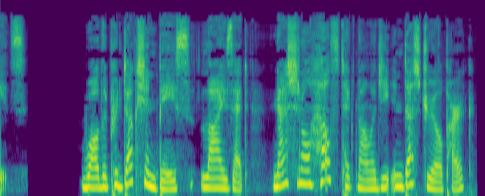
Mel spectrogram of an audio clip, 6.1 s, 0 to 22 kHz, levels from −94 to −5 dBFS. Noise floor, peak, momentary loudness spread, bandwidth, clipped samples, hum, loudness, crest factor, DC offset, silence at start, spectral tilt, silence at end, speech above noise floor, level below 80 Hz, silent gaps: under -90 dBFS; 0 dBFS; 8 LU; 15.5 kHz; under 0.1%; none; -15 LUFS; 14 dB; under 0.1%; 0 s; -4 dB/octave; 0.2 s; over 75 dB; -40 dBFS; 0.35-0.96 s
